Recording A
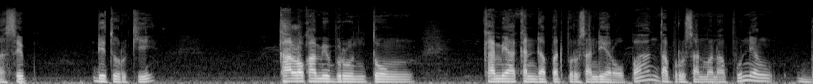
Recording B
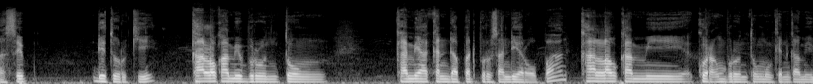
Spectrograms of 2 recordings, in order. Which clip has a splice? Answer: B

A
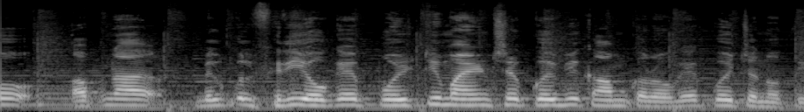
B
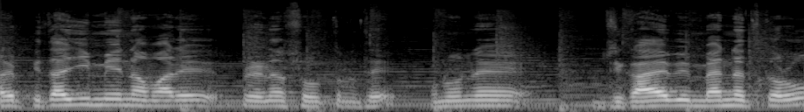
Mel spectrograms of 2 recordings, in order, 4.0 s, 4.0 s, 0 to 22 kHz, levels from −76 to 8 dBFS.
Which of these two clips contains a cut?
B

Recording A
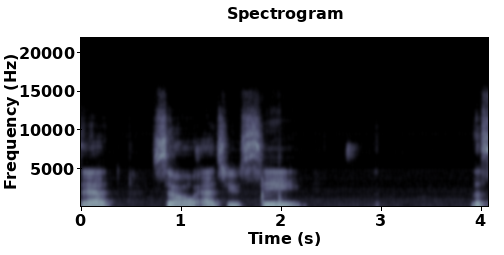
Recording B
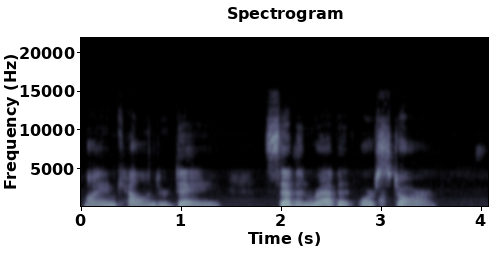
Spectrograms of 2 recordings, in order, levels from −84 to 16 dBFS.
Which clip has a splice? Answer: A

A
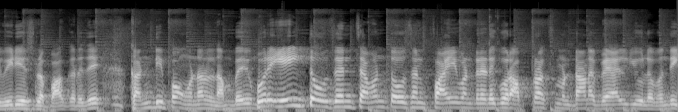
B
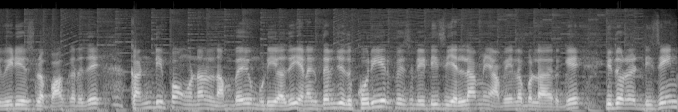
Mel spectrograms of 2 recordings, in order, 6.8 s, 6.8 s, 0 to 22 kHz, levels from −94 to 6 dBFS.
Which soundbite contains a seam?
A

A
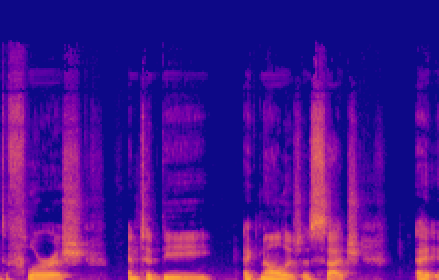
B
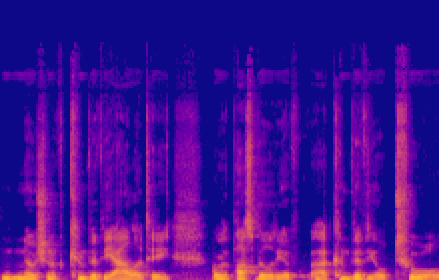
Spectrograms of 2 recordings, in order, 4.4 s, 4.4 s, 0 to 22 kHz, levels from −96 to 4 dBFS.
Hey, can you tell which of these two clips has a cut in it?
B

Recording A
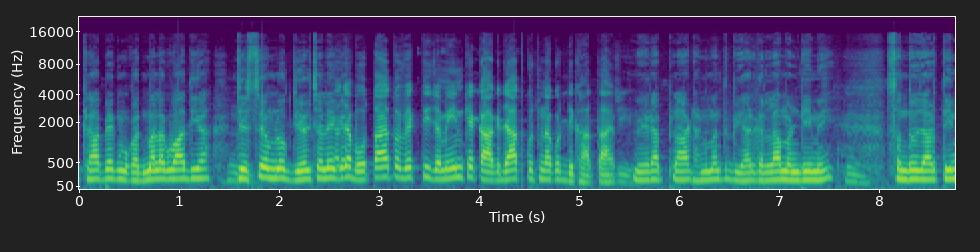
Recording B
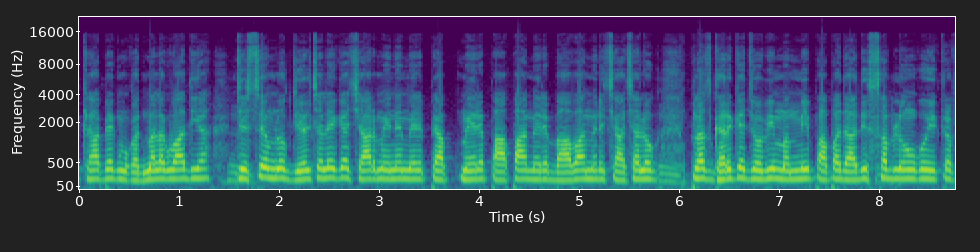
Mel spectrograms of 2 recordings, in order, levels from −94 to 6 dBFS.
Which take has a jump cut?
A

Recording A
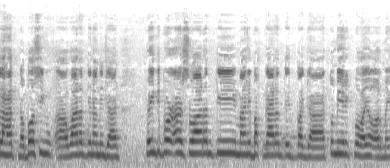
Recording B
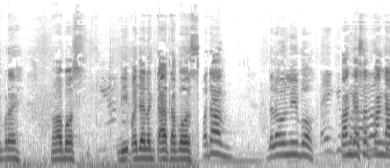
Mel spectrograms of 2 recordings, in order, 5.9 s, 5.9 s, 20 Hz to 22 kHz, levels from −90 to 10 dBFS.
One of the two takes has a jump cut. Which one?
B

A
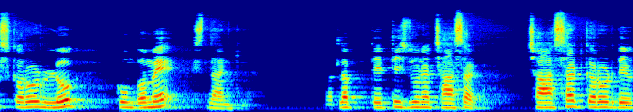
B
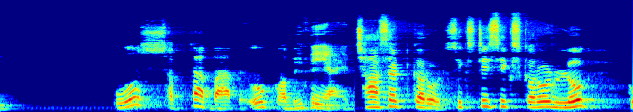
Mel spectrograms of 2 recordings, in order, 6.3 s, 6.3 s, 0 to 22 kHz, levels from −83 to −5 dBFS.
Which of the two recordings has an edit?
B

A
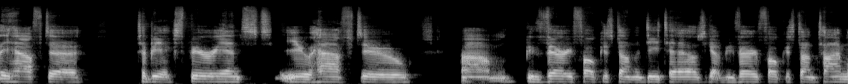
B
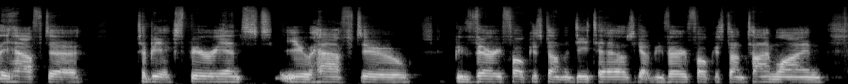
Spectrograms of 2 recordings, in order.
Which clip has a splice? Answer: B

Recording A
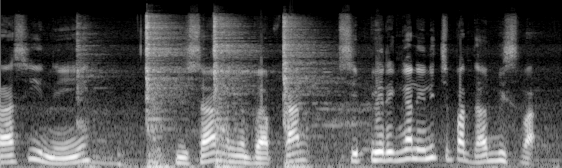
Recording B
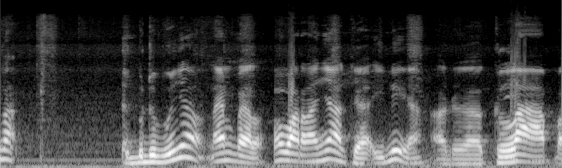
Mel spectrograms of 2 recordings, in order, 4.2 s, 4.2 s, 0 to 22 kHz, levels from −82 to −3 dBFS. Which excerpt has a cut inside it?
B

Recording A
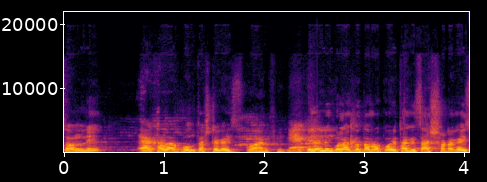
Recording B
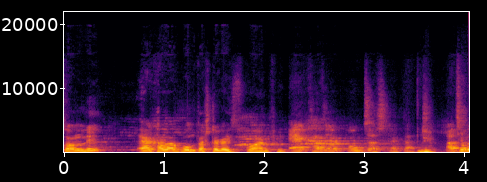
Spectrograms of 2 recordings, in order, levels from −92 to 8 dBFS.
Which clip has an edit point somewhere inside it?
A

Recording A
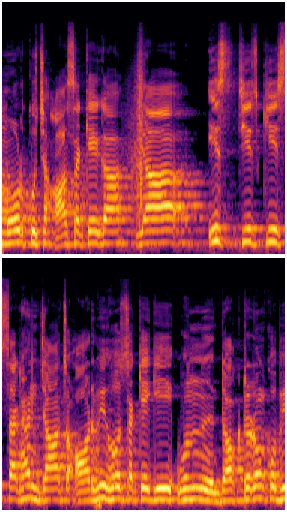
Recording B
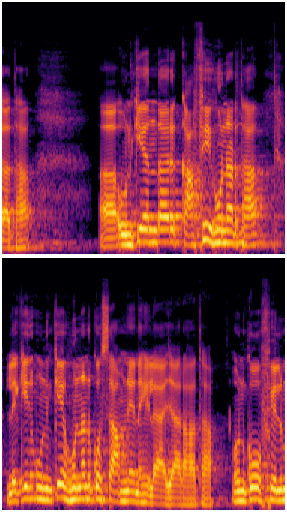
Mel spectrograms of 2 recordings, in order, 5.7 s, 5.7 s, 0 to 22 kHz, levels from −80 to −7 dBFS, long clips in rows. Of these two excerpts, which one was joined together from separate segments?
A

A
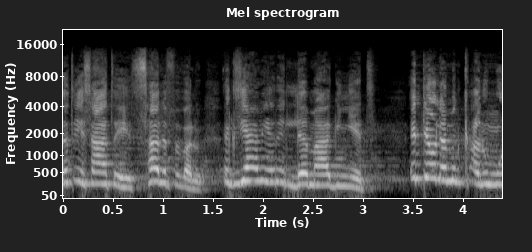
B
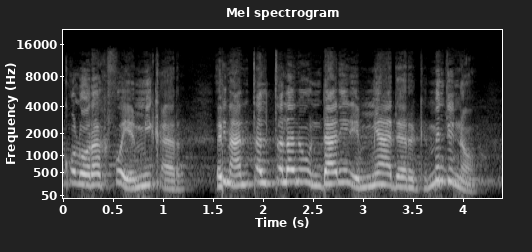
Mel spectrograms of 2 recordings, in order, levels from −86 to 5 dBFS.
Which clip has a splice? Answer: B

